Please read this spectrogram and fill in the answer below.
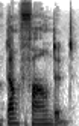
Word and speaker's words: dumbfounded: I'm dumbfounded. I'm dumbfounded. B لا تنطق.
